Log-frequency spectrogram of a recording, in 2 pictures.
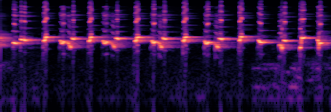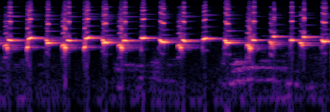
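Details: Yellow-vented bulbul (trucuk) in full, lively song of the long rapid 'ropel panjang' style: quick run of short whistled notes with sharp onsets, dipping between higher and lower pitches, about three per second, steady throughout; faint low murmur near the end.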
